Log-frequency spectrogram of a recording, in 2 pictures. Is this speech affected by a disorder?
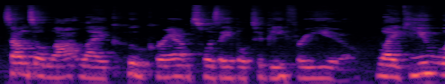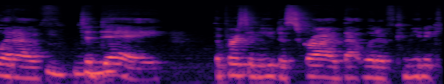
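No.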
